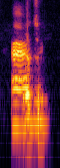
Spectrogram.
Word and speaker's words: Herod: But I think most names that we do say in Naskapi that begin with H, we don't even say the H. Jack. No, Herod.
